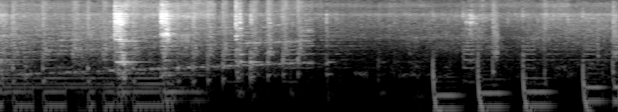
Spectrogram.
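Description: Four or five onions fry for a chicken roast with a soft sizzle under repeated scraping and knocking strokes of a spoon stirring the pan, and no voices.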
